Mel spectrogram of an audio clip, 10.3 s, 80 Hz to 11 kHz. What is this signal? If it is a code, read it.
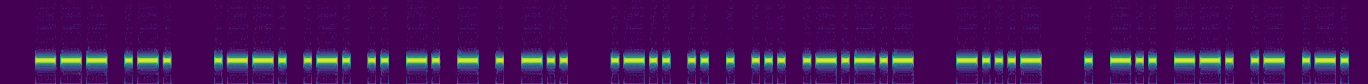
Morse code, heard as a keyed tone, about 25 wpm, 1000 Hz. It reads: OR PRINTED LIES. <BT> EDGAR
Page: New quotes every day in morse code at 25 Words per minute.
